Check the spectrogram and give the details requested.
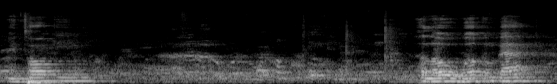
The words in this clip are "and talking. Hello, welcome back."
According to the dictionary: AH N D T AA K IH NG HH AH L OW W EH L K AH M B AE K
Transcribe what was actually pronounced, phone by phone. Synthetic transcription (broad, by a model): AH T AA K IH NG HH AH L OW W EH L K AH M B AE K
